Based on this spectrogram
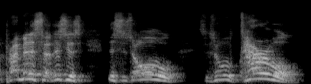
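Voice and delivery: high, frantic panicked aide voice; panicked rush. Retold or imitated. Staffer bursting in on the prime minister, high and panicked. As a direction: burst in crying that it's all going wrong. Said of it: "someone else rushes in".

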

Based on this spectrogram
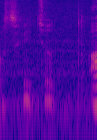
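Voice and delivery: soft whispered aside. Real, not acted. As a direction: whisper it to yourself.

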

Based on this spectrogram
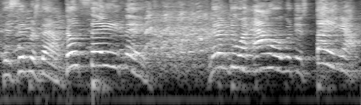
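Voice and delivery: high-pitched mock plotting among the crowd; exaggerated high voice of a scheming onlooker; mock audience member. Acts out the audience whispering conspiracy.

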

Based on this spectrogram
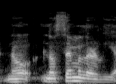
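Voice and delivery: ordinary talk

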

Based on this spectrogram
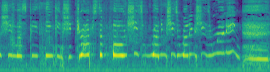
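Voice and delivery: very high, excited narration; breathless urgency. A narrator's reading. Mama llama runs to her baby, urgent. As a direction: race along in mock alarm. Narrating mama's panicked dash.

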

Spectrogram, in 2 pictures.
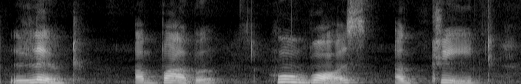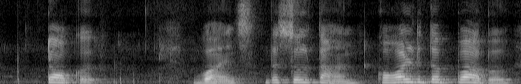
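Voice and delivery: slow, careful reading to pupils; measured classroom story narration; story read-aloud. A narrator's reading. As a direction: read it out slowly, phrase by phrase.

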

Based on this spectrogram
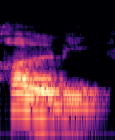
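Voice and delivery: Qalbi slowly, the Q deep in the throat; back-of-the-throat Q starting Qalbi; throaty Arabic Q. Shown as a demonstration. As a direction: stretch Qalbi from a guttural Q. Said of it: "Vai ficar Qalbi".

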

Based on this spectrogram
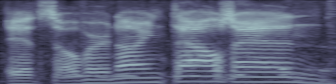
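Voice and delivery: slow, high, drawn-out meme quote; anime meme shout. Pretend. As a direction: stretch it like the famous anime scream. Quoting famous anime meme.

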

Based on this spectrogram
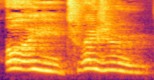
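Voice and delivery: hammed-up pirate cheer; crew shouting. A narrator's reading. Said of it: "the others shouted".

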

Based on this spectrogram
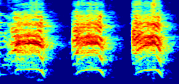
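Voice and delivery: put-on high yelped ahs of a boy being beaten; hammed-up high cries of pain; mock pain cries. Screaming while being whacked.

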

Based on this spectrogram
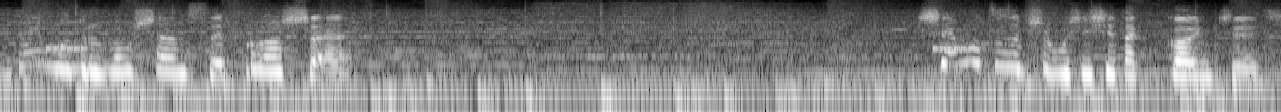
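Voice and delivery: high-pitched plea falling away; helpless, upset appeal; desperate pleading. Acted. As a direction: beg for someone to be spared. Pleading for a second chance.

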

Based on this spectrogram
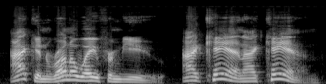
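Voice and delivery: plain reading voice

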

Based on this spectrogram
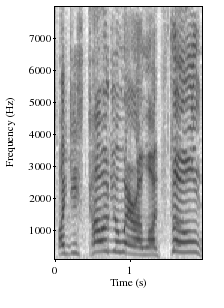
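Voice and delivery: high, angry yell of exasperation; real anger, pitched right up; furious shouting. Real, not acted. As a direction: shout the reporter down. Losing temper at the reporter.

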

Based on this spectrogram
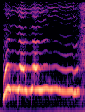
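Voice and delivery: very high, loud yelping howl; howling dog. A narrator's reading. Dog sliding downhill on the sled, howling very high and loud. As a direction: yelp in fright and glee down the slope. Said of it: "hurla Bernard".

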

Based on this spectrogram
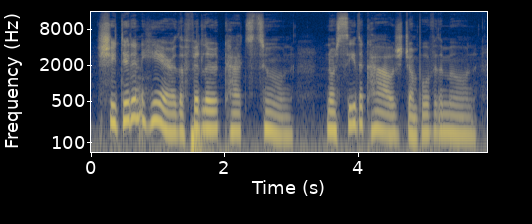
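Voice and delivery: gentle narration trailing into a hush; hushed bedtime narration. A narrator's reading. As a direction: read softly, winding down to sleep. Hushed bedtime ending of story.

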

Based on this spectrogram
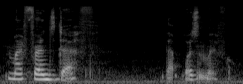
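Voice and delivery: ordinary talk

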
